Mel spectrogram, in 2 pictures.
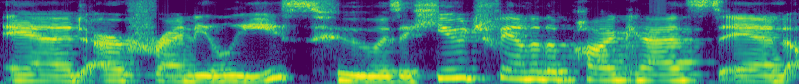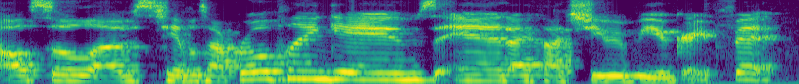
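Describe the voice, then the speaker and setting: Female stream host, mid pitch, casual and a little hesitant; roomy echo, faint noise. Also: normal speed, hardly any pauses, fairly bright tone. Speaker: podcast host and game keeper. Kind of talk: casual chat on a livestream.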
